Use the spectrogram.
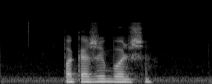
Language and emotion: Russian, neutral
